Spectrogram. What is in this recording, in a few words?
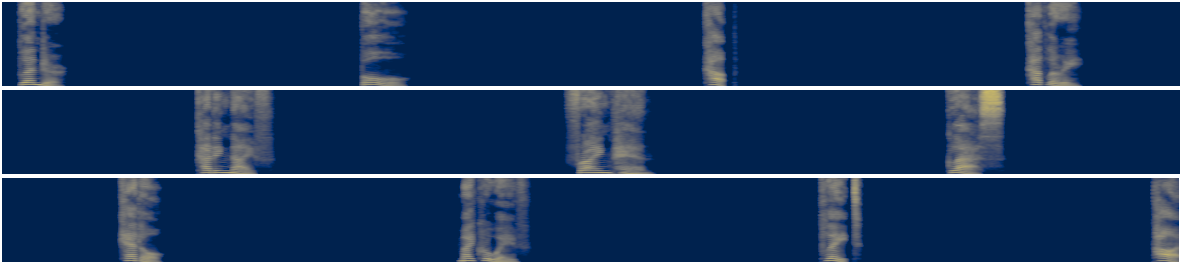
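American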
